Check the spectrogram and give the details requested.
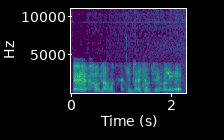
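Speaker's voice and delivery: distracted posh British aside; posh British accent. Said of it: "my really posh British accent".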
